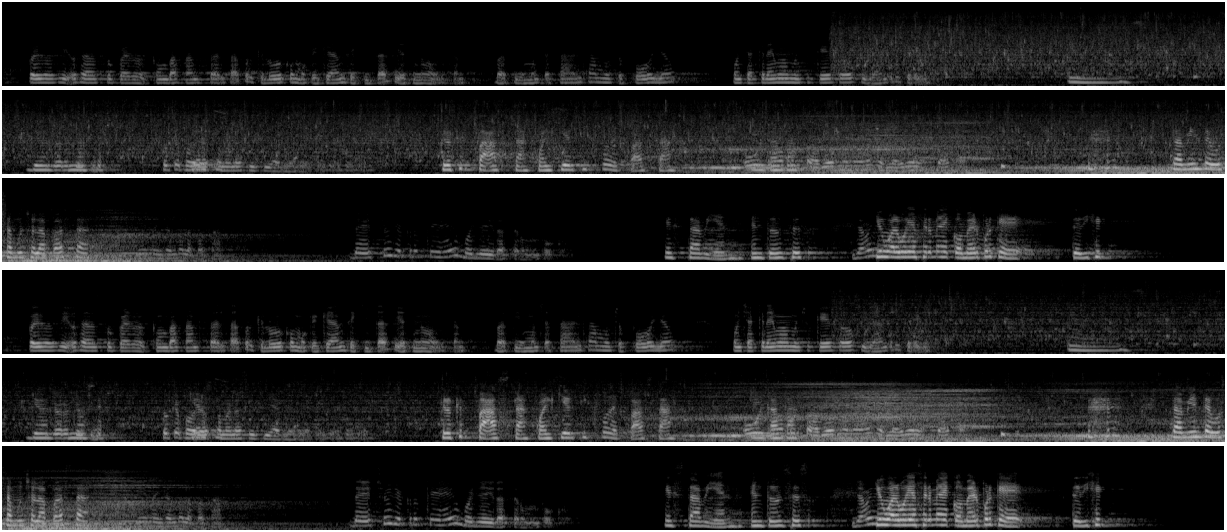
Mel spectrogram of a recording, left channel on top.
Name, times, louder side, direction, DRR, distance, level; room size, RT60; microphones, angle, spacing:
voice 1, 0.3-4.7 4.9-6.7 7.3-9.3 12.7-13.3 13.8-15.9 19.6-21.9 22.2-22.3 25.8-26.7 27.9-30.0 33.0-33.6, right 4 dB, 85° right, 11 dB, 0.9 m, -38 dB
sound 1, 8.3-24.5, left 4 dB, 45° left, 1.1 m, -47 dB
voice 2, 10.6-11.3 12.5-13.1 14.1-14.3 16.6-19.0 19.7-20.2 23.1-25.4 31.1-32.5 33.2-34.7 35.2-35.5, right 2 dB, 40° right, 3 dB, 1.0 m, -29 dB
sound 2, 17.9-27.5, right 3 dB, 65° right, 1.0 m, -35 dB
25.0 x 24.0 x 9.6 m, 1.2 s
head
